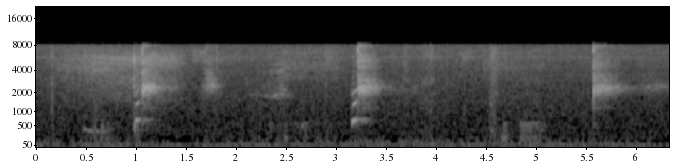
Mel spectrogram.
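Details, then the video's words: Bobby, a pet dog, snores while asleep, cheeks puffing up; breathy, rasping snorts recur roughly every two seconds over a faint steady indoor hiss. "Bobby Snoring"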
